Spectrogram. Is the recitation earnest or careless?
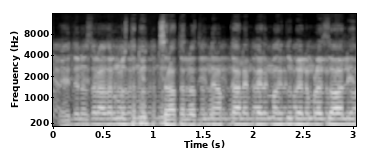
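careless. It is recited carelessly, like a joke.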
